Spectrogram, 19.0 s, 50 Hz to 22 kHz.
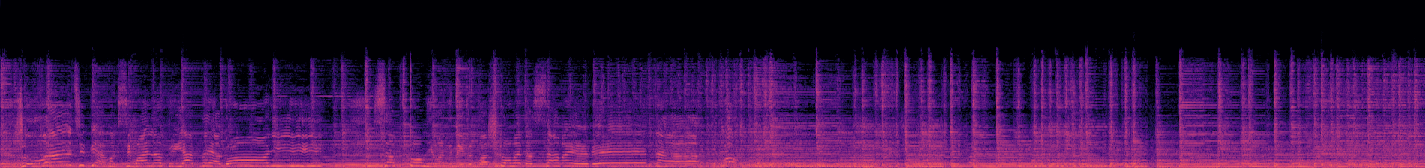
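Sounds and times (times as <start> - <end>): guitar strumming rhythmic chords: 0.0 - 19.0.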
